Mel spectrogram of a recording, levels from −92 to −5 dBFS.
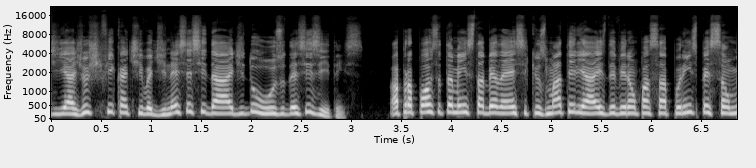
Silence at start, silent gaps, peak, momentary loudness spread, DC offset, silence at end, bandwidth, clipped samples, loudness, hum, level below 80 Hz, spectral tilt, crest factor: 0 s; none; -6 dBFS; 5 LU; under 0.1%; 0 s; 15 kHz; under 0.1%; -23 LUFS; none; -66 dBFS; -5 dB/octave; 16 dB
